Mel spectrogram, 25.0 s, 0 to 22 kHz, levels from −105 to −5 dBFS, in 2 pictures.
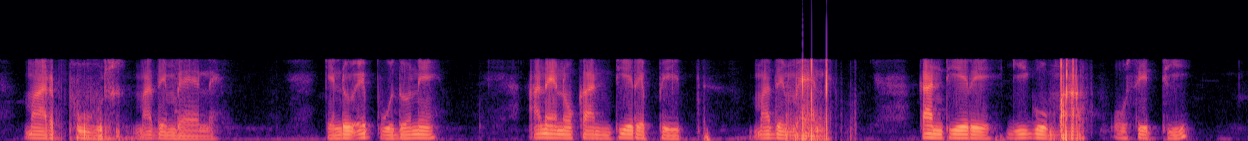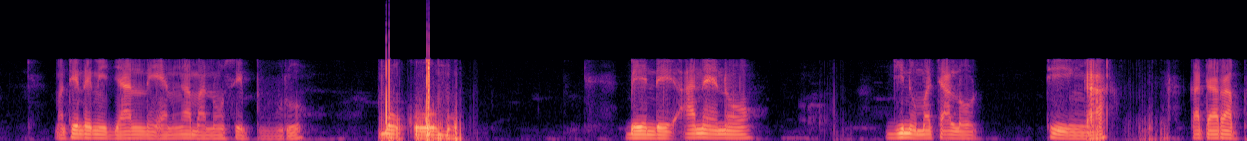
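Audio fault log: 0.48–1.24 s, 7.86–8.57 s, 10.48–10.92 s, 16.26–17.28 s, 20.67–21.00 s, 23.34–24.19 s: bit errors on an ADPCM link. Pops and rough bursts with brief level jumps end just before "madhi mbele" and "gino machalo". Flipped bits, on the order of one per hundred, derail the 32 kbit/s G.726 decoder's step size and predictor, so each error rings on for milliseconds.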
